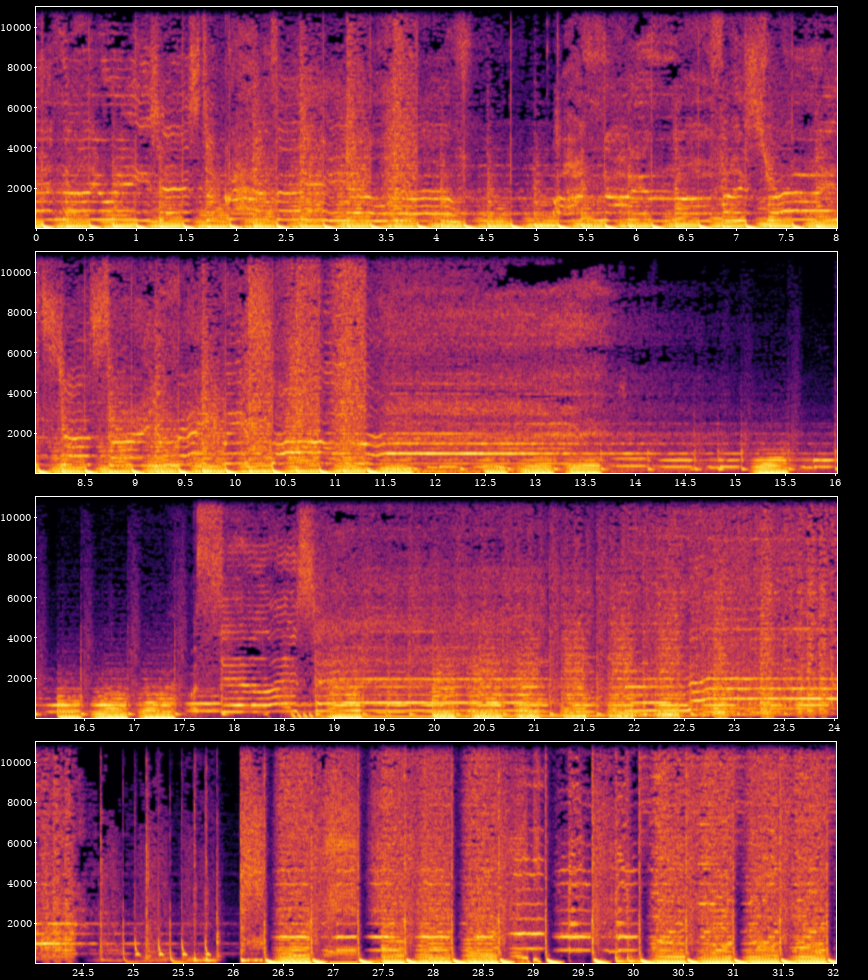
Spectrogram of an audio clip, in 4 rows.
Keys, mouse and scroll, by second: 1.0 alt+middle click, 1.2 alt+scroll up 2, 3.9 scroll down 1, 4.1 middle click, 4.5-4.9 scroll up 1, 5.1 scroll down 1, 5.1 middle click, 5.5-6.0 scroll up 1, 6.0 middle click, 6.3-7.3 scroll down 1, 10.0-11.3 typing, 11.6 double click, 13.5-14.5 typing, 14.4 middle click, 14.5 scroll down 1, 14.9 middle click, 15.8 scroll up 1, 17.2 middle click, 17.5 middle click, 18.7 scroll up 1, 19.9 scroll up 1, 20.0 middle click, 21.8 ctrl+z, 25.0 ctrl+z, 26.8 ctrl+z, 26.9 alt+middle click, 27.4 alt+middle click, 28.2 alt+middle click, 28.4 scroll up 1, 28.5 middle click, 31.9 scroll up 1.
